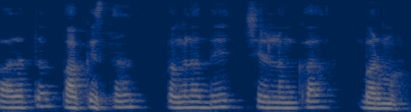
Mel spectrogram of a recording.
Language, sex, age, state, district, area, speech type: Punjabi, male, 60+, Punjab, Amritsar, urban, spontaneous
